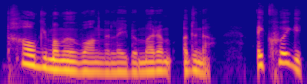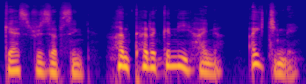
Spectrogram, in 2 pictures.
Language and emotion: Manipuri, fearful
